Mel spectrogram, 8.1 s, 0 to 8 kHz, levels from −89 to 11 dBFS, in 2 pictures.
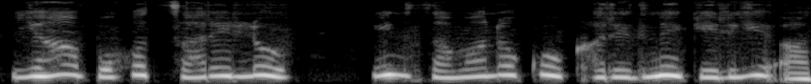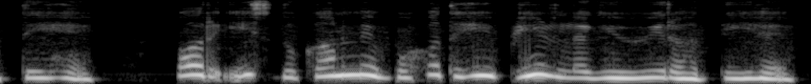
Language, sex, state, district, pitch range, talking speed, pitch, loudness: Hindi, female, Bihar, Saran, 230-315 Hz, 170 wpm, 265 Hz, -16 LUFS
